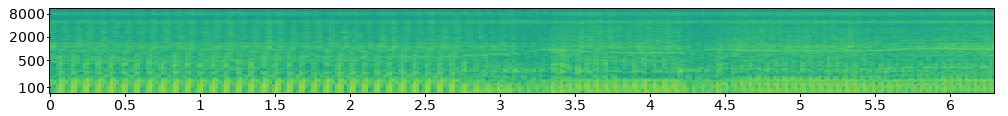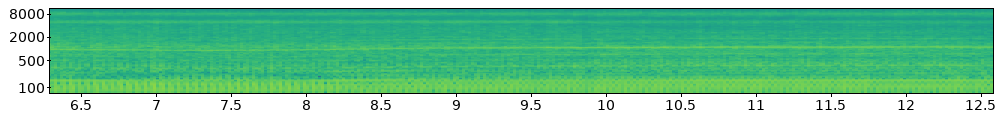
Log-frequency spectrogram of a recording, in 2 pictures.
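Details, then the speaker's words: Gravely single-cylinder engine, first run after gas tank install and long idle, choke off: thumping surges and sags instead of holding speed; owner suspects throttle rod not tightened properly; some smoke seen, possibly from sitting long or an oil leak. "I don't know what's going on with that maybe I didn't tighten up the throttle straight enough"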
